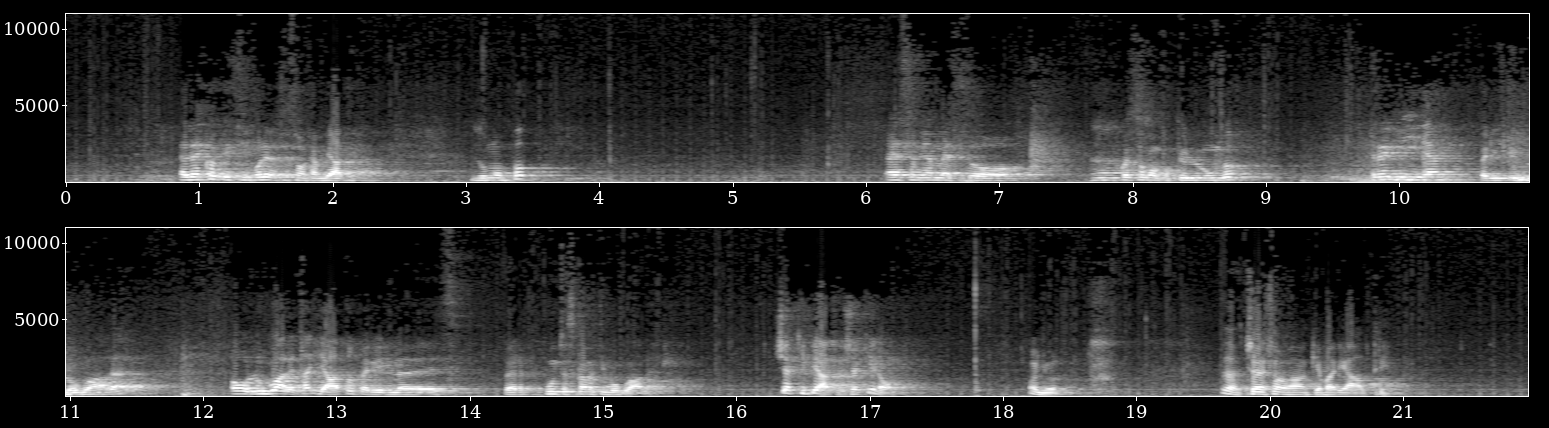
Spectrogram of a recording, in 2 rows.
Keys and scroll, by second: 3.9 ctrl++, 4.5 ctrl++, 17.8 Return, 18.6 shift+0.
